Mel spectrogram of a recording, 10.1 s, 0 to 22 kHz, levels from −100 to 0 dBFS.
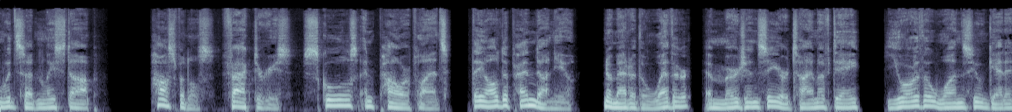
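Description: At 5.10 s and 6.73 s the speech jumps, each skip losing roughly 10 ms, likely a dropped buffer (overrun); waveforms show abrupt discontinuities, spectrograms thin vertical broadband lines.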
